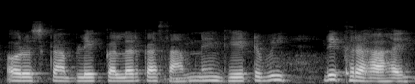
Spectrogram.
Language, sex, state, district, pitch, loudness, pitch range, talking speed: Hindi, female, Maharashtra, Mumbai Suburban, 165 Hz, -17 LUFS, 160-175 Hz, 160 wpm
